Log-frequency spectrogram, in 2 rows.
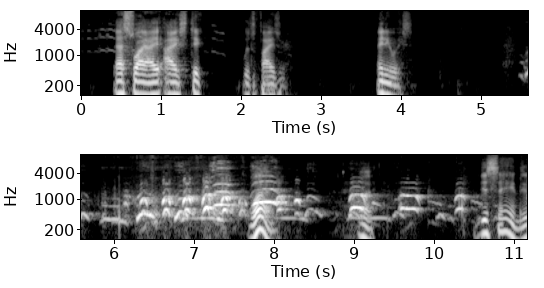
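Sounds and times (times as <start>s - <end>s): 
speech: 0.4s - 2.6s, 3.7s - 4.2s, 7.7s - 8.1s, 9.0s - 9.3s, 10.6s - 11.1s
monkey calls with high hooting whoops: 5.5s - 10.6s.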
